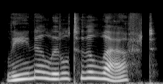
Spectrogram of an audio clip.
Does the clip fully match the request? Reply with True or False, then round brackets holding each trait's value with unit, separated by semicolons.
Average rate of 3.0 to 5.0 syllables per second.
True (4.6 syllables/s)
